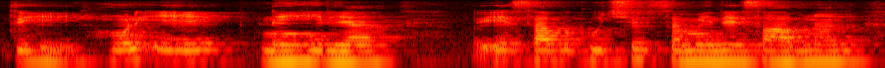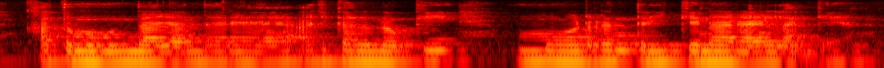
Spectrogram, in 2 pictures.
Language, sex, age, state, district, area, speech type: Punjabi, male, 18-30, Punjab, Bathinda, rural, spontaneous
